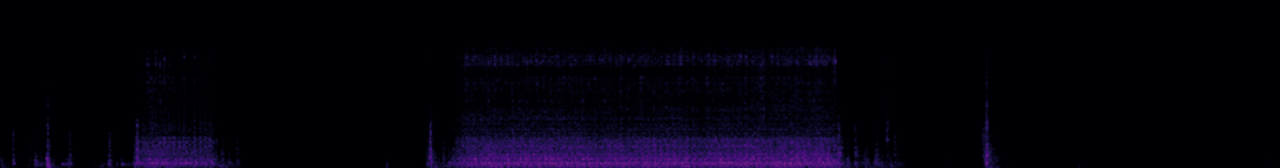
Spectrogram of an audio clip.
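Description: Domestic sewing machine stitching strips of cotton fabric together: a short run of about half a second, then a steady run of about three seconds that tails off as it stops. A single click follows.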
